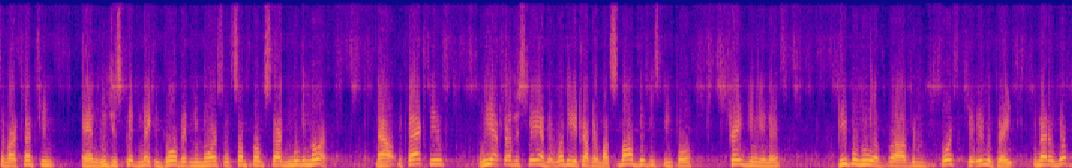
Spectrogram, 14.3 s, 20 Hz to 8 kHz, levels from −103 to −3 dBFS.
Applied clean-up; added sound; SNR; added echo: neural separator model SepFormer DNS4.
